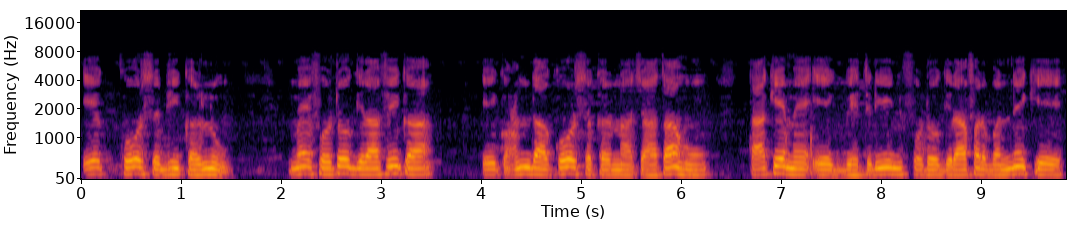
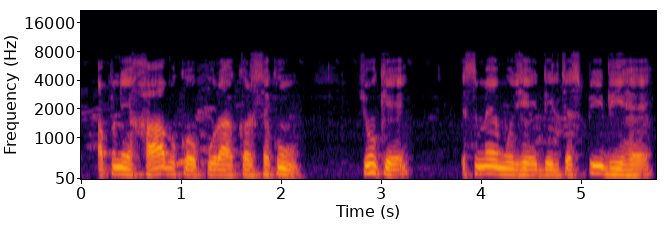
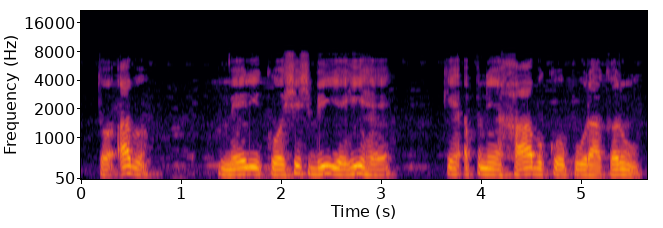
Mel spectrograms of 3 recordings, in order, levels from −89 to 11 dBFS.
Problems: constant background noise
